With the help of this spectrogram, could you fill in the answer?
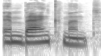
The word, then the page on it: embankment: American English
